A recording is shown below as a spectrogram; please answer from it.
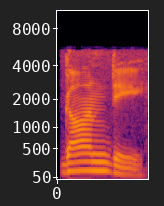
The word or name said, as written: Gondi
